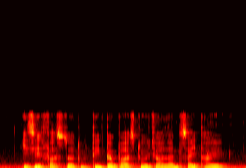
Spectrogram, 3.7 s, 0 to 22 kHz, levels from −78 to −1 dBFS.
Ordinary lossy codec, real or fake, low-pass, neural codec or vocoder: none; real; 7.2 kHz; none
